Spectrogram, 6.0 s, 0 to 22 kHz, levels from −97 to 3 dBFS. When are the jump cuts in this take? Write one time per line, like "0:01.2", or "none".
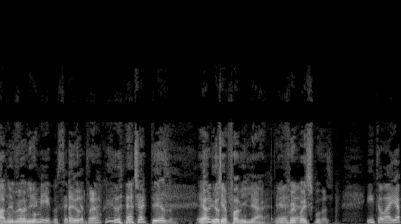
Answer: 0:01.0
0:02.0
0:03.3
